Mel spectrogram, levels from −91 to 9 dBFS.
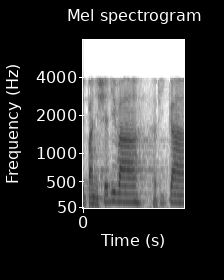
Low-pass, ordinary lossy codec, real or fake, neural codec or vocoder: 7.2 kHz; AAC, 16 kbps; real; none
